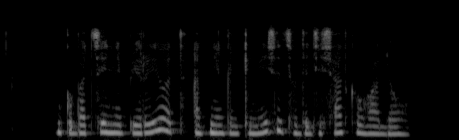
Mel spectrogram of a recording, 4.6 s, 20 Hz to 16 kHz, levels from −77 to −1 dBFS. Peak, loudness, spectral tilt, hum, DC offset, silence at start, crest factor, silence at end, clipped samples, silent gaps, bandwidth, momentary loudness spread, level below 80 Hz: -20 dBFS; -42 LUFS; -5 dB/octave; none; under 0.1%; 0.55 s; 22 dB; 0.5 s; under 0.1%; none; 8 kHz; 10 LU; -82 dBFS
